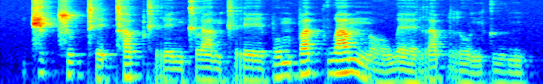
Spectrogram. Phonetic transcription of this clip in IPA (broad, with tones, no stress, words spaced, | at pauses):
t͡ɕo˥˩k̚su˦˥k̚tʰe˨˩ʔtʰa˦˥p̚ kʰre˧n kʰla˧nkʰreː˧po˥˩m pa˥˩t̚kwa˥˩m nɔː˩˦wɛː˨˩ra˥˩p̚ ro˩˦nkɯ˧ŋ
